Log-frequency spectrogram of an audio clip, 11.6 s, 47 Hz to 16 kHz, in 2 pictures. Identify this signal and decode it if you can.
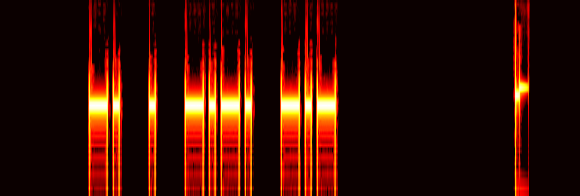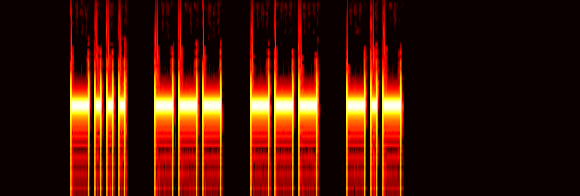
Morse code, heard as a keyed tone, about 20 wpm, spaced as for 16 wpm, 700 Hz. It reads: NECK BOOK
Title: 256 Lesson 42a - Words 12-20wpm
